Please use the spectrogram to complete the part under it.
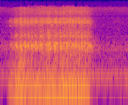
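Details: One long, deep snore from a sleeping Samoyed, about a second of throaty, vibrating rumble with rich harmonics, then quiet.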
